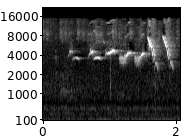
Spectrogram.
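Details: Distant Double-collared seedeater singing in bamboo: a run of high, thin whistled notes rising into quick warbling, sweeping downward slurs at the end, over a faint low hum.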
